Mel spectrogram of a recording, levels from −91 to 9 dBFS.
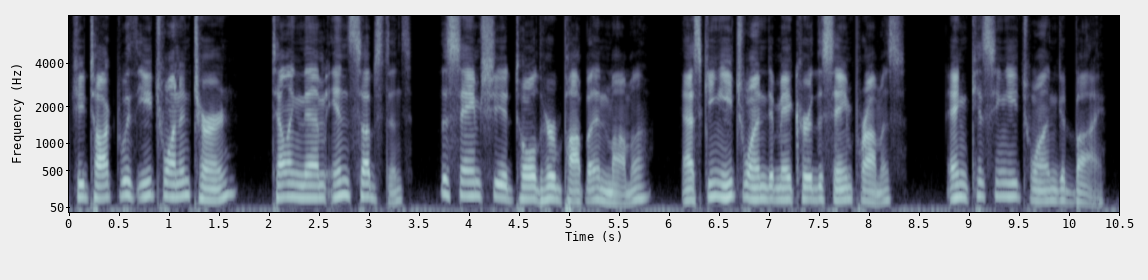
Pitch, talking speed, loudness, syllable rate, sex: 135 Hz, 200 wpm, -19 LUFS, 5.3 syllables/s, male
